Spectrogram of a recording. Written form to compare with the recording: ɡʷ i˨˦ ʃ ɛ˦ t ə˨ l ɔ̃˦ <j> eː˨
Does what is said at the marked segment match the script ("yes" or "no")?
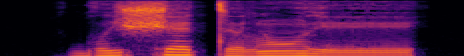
no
